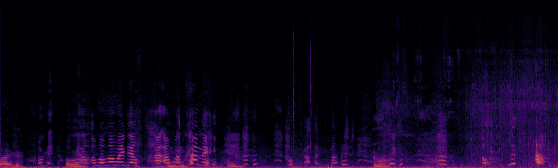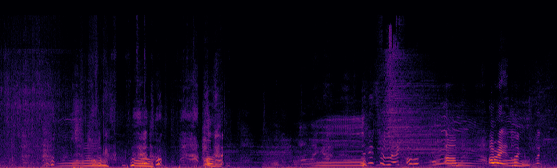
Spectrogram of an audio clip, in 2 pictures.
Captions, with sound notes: OKAY, OKAY, I'M ON MY WAY DOWN. I'M COMING. [ Sobbing ] OH, GOD. [ GRUNTING ] OH. AAH. [ GROANS ] OH, MY GOD. LOOK AT YOUR LEG. ALL RIGHT, LOOK, I GOT TO GO GET HELP.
